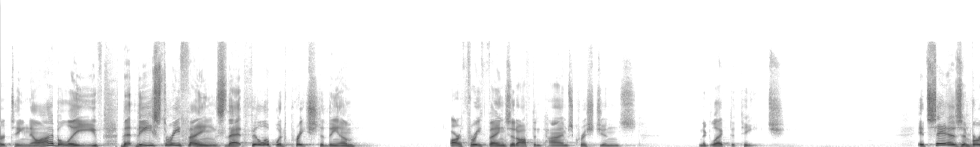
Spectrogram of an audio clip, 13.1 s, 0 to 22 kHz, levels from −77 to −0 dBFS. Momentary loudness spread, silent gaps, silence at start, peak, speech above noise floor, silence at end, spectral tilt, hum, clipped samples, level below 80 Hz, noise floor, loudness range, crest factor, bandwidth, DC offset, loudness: 13 LU; none; 0 s; -10 dBFS; 48 dB; 0 s; -4 dB/octave; none; under 0.1%; -74 dBFS; -74 dBFS; 11 LU; 18 dB; 16 kHz; under 0.1%; -26 LUFS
